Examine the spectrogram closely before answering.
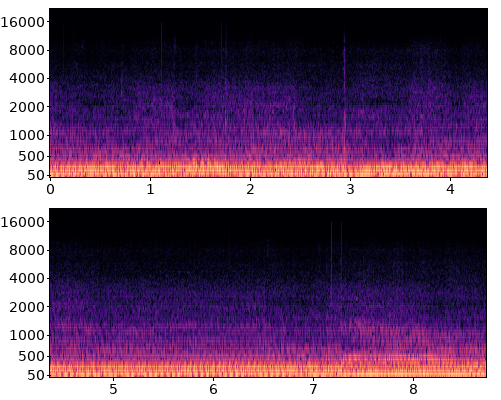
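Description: Enclosed lifeboat's diesel engine running under way, heard loud from inside the cabin, its pitch rising and falling slightly with the throttle. The engine note shifts about seven seconds in.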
